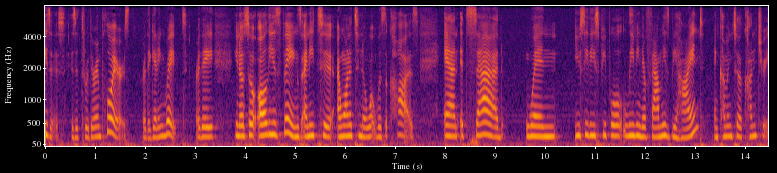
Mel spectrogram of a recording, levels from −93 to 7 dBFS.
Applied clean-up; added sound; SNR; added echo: none; none; none; none.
